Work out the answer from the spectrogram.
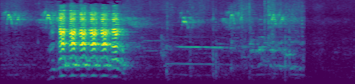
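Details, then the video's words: Goat giving one loud, wavering bleat lasting about half a second, its tone pulsing rapidly, then fainter, softer bleating sounds after a short pause. "اصوات ماعز goat sounds"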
